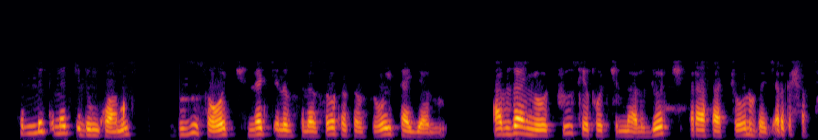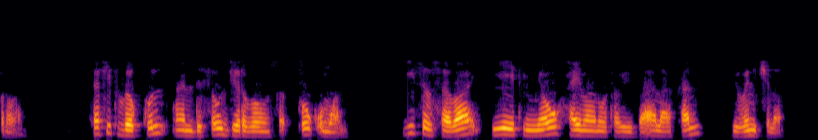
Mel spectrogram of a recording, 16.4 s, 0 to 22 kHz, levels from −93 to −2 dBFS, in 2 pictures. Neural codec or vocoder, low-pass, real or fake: none; 3.6 kHz; real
